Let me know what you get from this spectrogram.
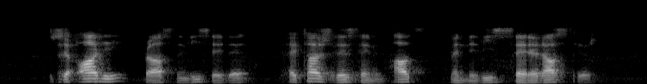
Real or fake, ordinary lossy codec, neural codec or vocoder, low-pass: fake; AAC, 24 kbps; codec, 16 kHz, 0.8 kbps, ZipCodec; 5.4 kHz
